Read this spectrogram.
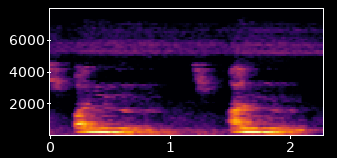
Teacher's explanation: अन अन म्हणजे दोन्ही लिप्स एकावर एक येत नाहीयेत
